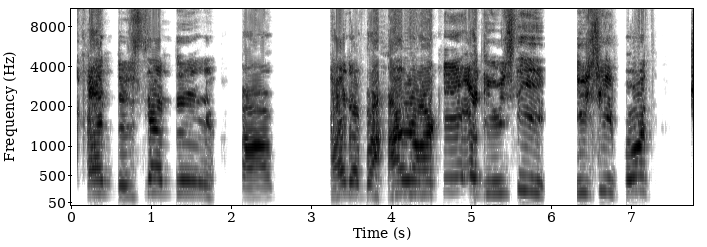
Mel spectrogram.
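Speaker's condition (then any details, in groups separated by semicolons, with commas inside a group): Cerebral palsy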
